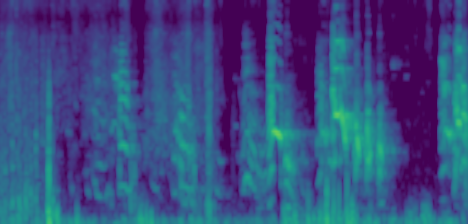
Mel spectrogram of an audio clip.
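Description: Partridges (teetar) calling while squaring up to fight: a string of short, harsh cries with quick pitch sweeps, loudest a little under three seconds in and again near the end.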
